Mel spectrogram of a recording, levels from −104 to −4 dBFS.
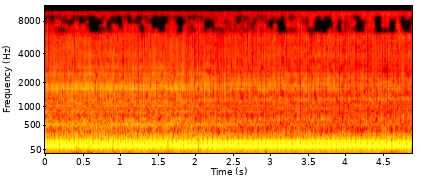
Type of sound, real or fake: fake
